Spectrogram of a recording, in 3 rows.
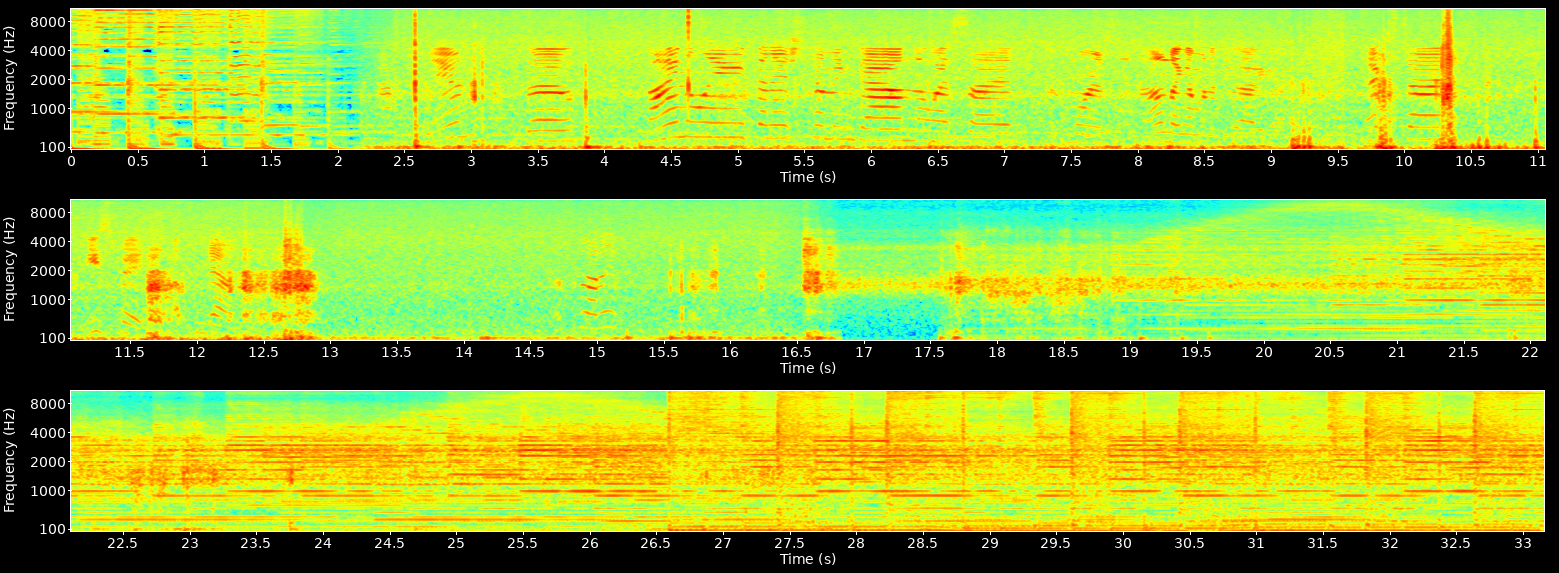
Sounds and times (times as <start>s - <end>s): White noise: 2.2s - 33.1s
Speech: 2.6s - 3.8s, 4.4s - 10.4s, 11.2s - 12.4s, 14.7s - 15.2s.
